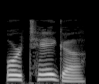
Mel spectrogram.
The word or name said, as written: ortega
